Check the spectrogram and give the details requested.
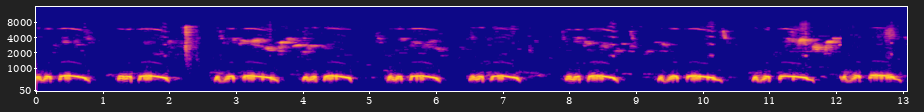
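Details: Kept Malaysian spotted dove, singing from morning to night in top form: a long, regular run of mellow low coo phrases, double note plus longer arched coo, about every second, faint chirps above.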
